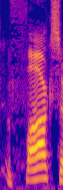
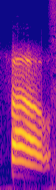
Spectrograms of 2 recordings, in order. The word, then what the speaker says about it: faux: Is it pronounced fox or faux? – No, it is faux.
